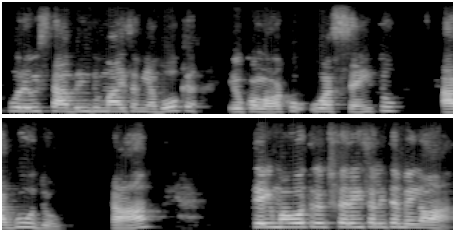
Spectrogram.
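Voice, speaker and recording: A woman's voice: high voice, darkish tone, highs cut off. A woman teaching a primary school class online, patient and explaining step by step, checking often that the children follow. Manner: slow, patient, repeats and checks with "tá certo?".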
